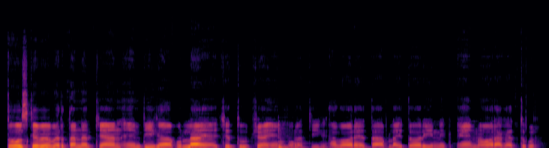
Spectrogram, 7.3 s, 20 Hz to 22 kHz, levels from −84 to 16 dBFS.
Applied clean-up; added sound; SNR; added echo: neural mask model DeepFilterNet 3.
